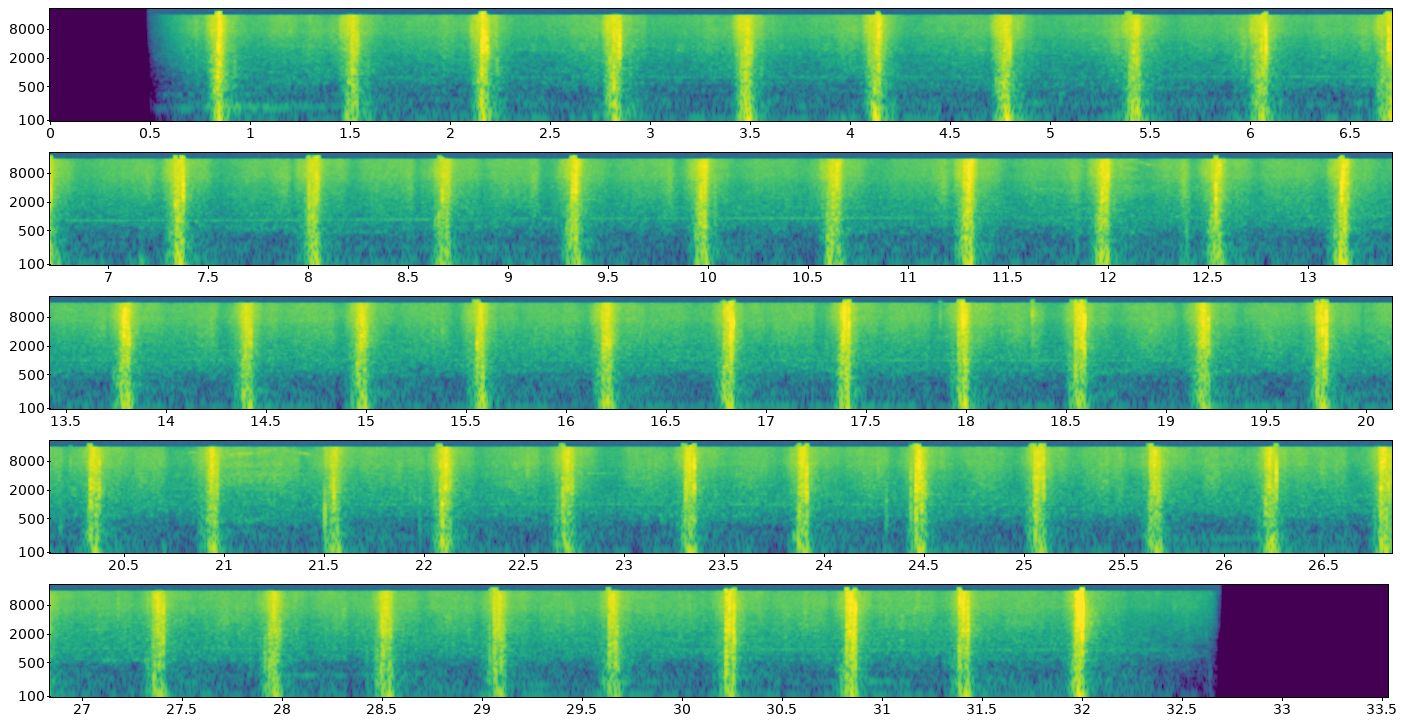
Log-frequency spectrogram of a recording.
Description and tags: Flapping wings (foley)
It's a foley made with my underwear ;p
wings, flap, foley, flapping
